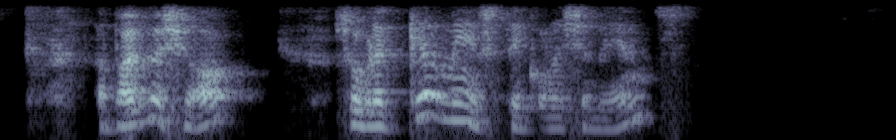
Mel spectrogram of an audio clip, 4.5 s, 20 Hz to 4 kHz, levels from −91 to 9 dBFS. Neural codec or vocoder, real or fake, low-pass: none; real; 3.6 kHz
